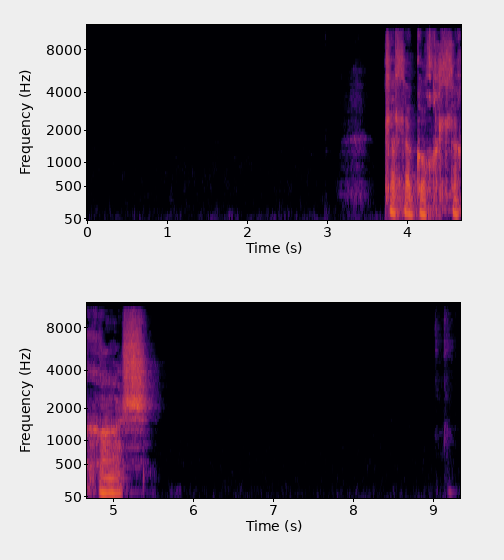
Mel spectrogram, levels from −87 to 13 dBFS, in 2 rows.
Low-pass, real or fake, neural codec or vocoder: 10.8 kHz; fake; vocoder, 44.1 kHz, 128 mel bands, Pupu-Vocoder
